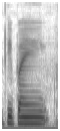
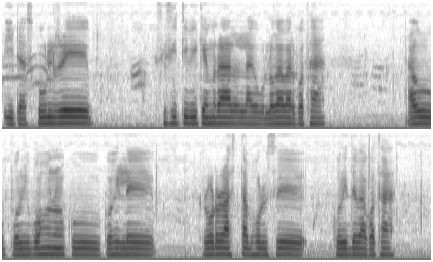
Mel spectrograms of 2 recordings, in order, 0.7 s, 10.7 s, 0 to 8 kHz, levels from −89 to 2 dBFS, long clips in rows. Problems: none marked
